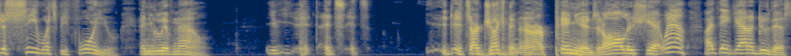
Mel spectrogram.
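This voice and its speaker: At a very slow pace, a man speaks with a fairly high pitch that swings very widely. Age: 80s+. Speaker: spiritual elder guest in live stream chat. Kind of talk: casual chat. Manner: emphatic, repetitive.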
